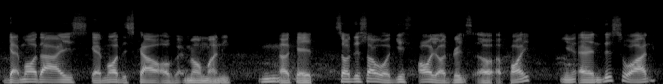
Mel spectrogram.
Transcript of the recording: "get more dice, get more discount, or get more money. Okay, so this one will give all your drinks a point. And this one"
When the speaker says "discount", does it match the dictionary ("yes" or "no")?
no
